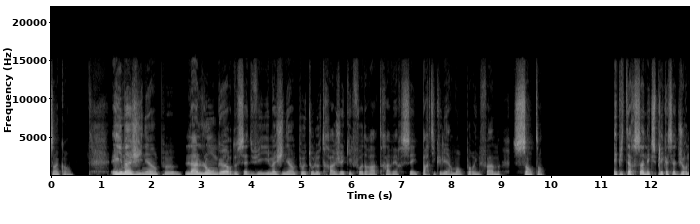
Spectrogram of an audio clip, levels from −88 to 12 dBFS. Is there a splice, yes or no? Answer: yes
